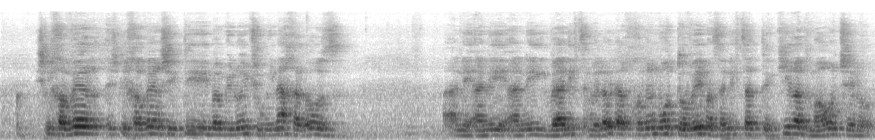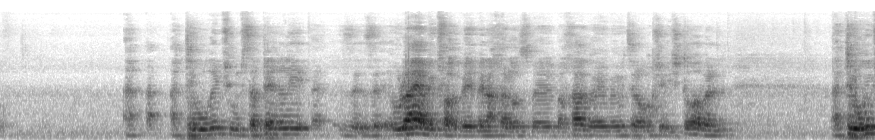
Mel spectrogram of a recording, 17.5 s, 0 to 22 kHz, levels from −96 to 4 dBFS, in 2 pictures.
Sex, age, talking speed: male, 30-49, 150 wpm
